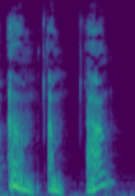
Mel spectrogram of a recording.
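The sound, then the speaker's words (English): A voice imitates a cough from a medium-sized, reddish-tinted gelt: three rough, throaty bursts, like a harsh clearing of the throat, with short gaps between them. “And from behind you, there is kind of a cough from a medium-sized, reddish-tinted gelt.”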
